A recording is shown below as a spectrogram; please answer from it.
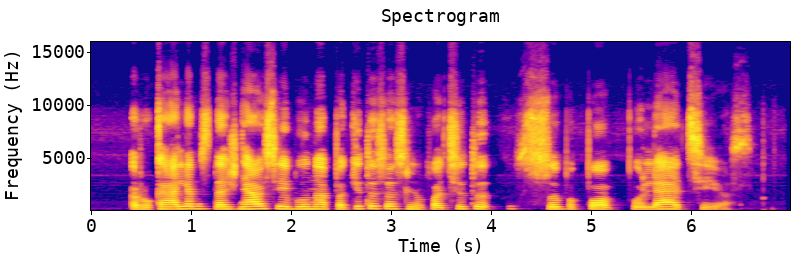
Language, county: Lithuanian, Klaipėda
